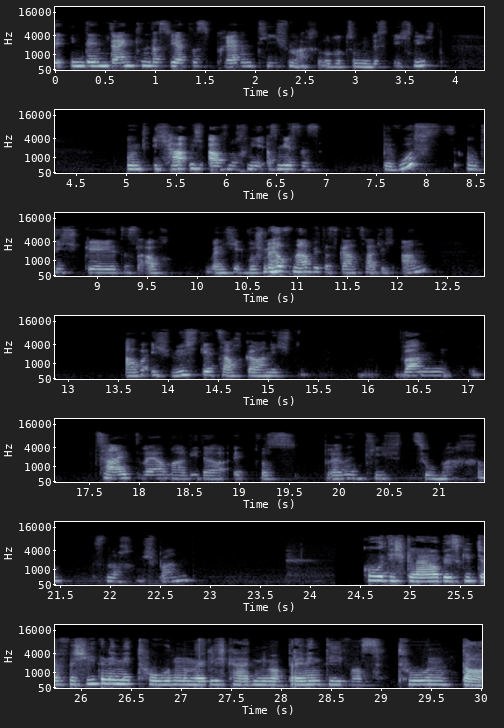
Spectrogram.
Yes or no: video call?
yes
